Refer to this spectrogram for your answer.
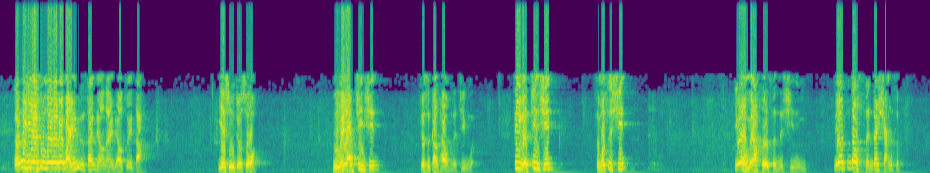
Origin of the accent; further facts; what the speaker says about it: Taiwan; 从小我们就在台湾长大的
